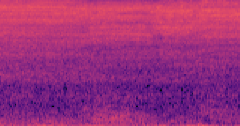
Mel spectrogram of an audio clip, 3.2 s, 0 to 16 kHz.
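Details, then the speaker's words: Brand-new 2020 Harley Road Glide Special, under a week old, rear tire punctured by a deep hex-head screw: steady high-pitched hiss of air leaking from the tread, no pulsing. Fix is ream and plug. "Not sure where I picked it up, but I need to get it out. And it is leaking. You can hear it."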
